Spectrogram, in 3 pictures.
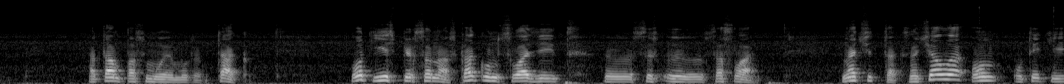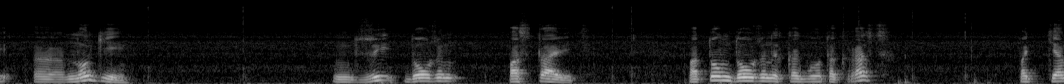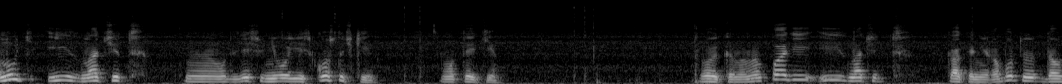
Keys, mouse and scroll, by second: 9.9 click, 12.1-13.1 drag, 14.4 g, 17.8 r, 19.8 shift+middle click, 24.1-25.3 middle drag, 25.3 click, 27.0 shift+click, 28.3 KP_3, 30.9-31.9 drag.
